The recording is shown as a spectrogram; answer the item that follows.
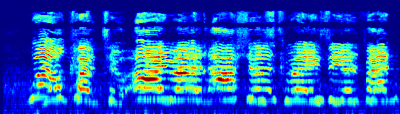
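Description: A child singing a short sung phrase: a few quick syllables, then a run of notes held on much the same pitch.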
